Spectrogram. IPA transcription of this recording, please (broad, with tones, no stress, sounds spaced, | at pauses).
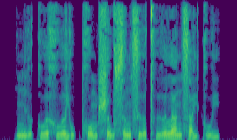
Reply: n i˨˩˨ ə̯ k u˧ ə̯ x u˧˥ ə̯ j u˨˩ p̚ x o˧ m ʂ ə˨˩˦ w s ə˨˩˦ ŋ s ɨ˨˩˦ ə̯ t̪ʰ ɨ˨˩˦ ə̯ l a˧ n s a˨˩˦ j k u˨˩ j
